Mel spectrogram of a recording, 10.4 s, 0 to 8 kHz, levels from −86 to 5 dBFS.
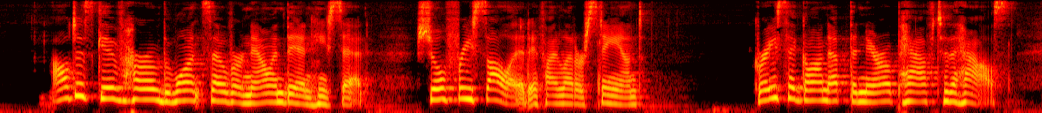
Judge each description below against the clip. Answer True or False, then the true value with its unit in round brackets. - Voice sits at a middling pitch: False (215 Hz)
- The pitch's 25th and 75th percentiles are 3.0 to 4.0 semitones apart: False (5.6 semitones)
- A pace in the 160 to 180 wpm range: True (175 wpm)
